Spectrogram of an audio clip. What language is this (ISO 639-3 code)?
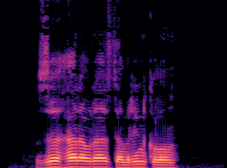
pus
